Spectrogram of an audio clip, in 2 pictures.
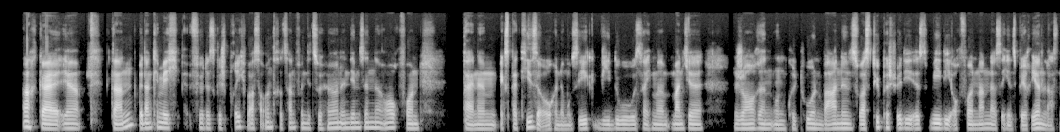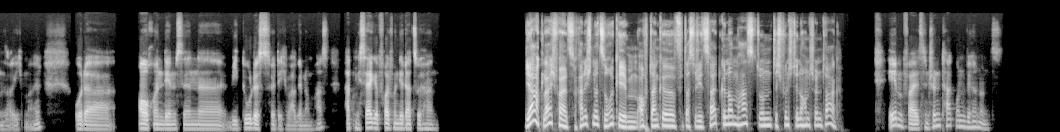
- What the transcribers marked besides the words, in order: none
- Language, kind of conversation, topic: German, podcast, Was macht ein Lied typisch für eine Kultur?
- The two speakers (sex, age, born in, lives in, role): male, 25-29, Germany, Germany, host; male, 30-34, Germany, Germany, guest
